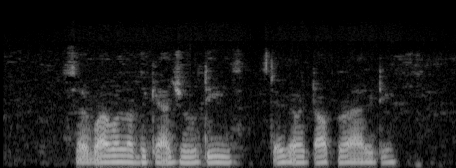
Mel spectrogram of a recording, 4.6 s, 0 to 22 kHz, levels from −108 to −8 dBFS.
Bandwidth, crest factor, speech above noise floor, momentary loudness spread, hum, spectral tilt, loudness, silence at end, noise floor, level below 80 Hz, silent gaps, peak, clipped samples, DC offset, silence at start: 6.4 kHz; 20 dB; 39 dB; 14 LU; none; -9 dB/octave; -43 LUFS; 0.6 s; -81 dBFS; -82 dBFS; none; -24 dBFS; under 0.1%; under 0.1%; 0.65 s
